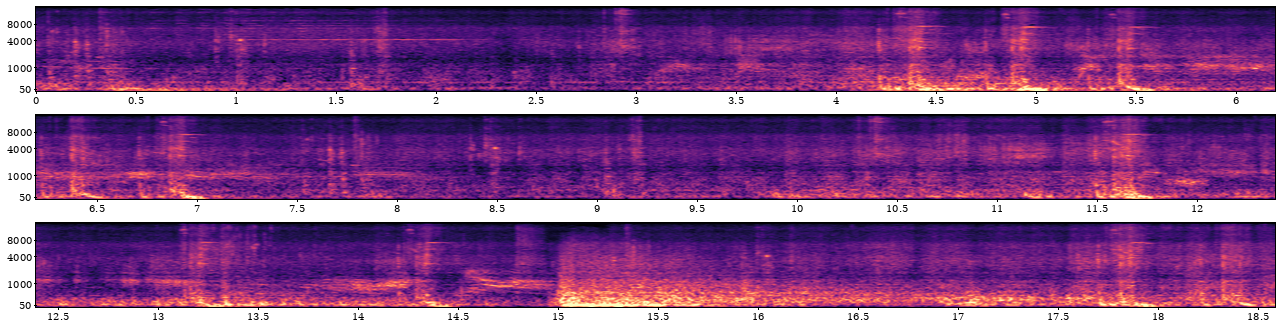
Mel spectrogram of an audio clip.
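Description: Crossbow bolts fire with sharp snaps.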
